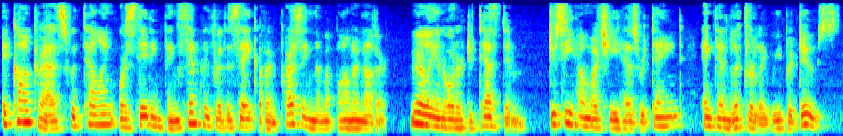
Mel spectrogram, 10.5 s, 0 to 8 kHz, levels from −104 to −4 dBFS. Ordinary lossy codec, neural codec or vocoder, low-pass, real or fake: AAC, 32 kbps; vocoder, 44.1 kHz, 80 mel bands, Vocos; 7.2 kHz; fake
